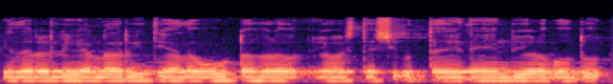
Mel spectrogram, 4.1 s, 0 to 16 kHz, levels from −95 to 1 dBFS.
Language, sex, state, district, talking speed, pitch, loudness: Kannada, male, Karnataka, Koppal, 115 wpm, 110 Hz, -13 LUFS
